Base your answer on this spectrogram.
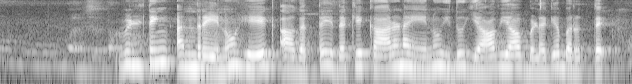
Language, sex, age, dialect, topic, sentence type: Kannada, female, 25-30, Mysore Kannada, agriculture, statement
